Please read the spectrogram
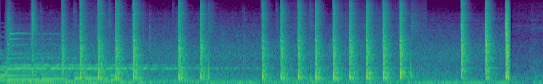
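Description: Steel claw hammer driving nails into a wooden stand base: runs of quick strikes, several a second, with short pauses between the runs. Three harder blows come near the end.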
